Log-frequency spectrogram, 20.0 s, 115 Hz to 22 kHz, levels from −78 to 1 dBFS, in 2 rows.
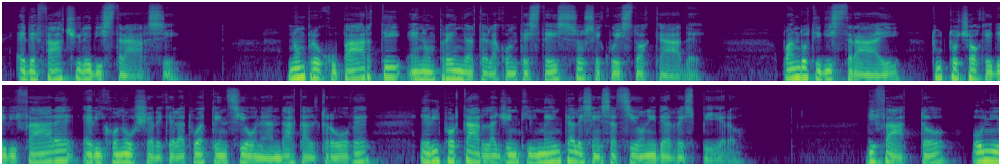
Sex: male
